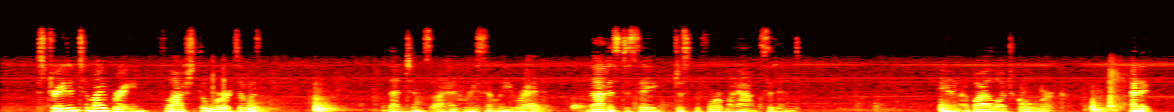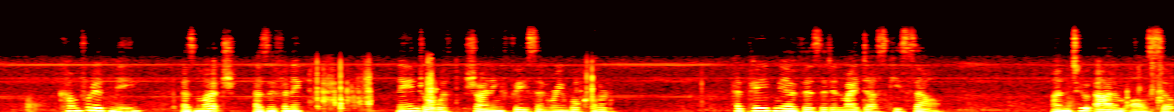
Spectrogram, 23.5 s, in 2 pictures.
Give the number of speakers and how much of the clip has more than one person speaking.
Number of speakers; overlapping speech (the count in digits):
1, no overlap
